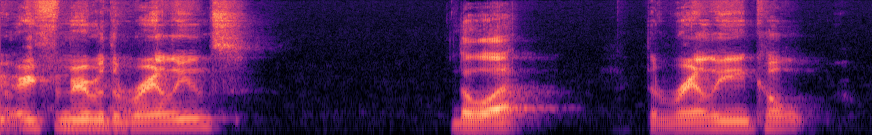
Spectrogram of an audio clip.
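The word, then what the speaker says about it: Raëlians: is the israelian no they're called raans it's just take off the is from israelian isra well no no I think they spell it similar R AE l i ns raans I think I know yeah it's it's raw L there you go raw L yeah yeah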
